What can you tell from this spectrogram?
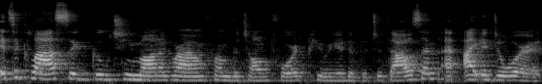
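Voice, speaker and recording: A woman with a non-native accent talks at a moderate pace with hardly any pauses, in a medium pitch with ordinary pitch variation and big swings in loudness. Noticeable background noise and audible room echo fill the recording. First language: not English. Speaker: fashion vlogger. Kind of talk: casual vlog review.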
